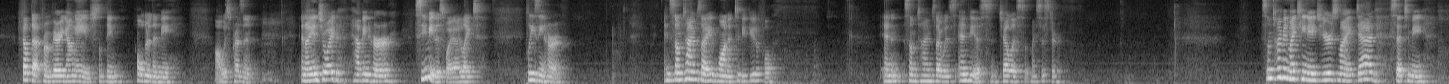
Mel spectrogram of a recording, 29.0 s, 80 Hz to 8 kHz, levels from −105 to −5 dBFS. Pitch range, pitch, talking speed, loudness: 175-220 Hz, 195 Hz, 110 wpm, -28 LUFS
